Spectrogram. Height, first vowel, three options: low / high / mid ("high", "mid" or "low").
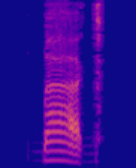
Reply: low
